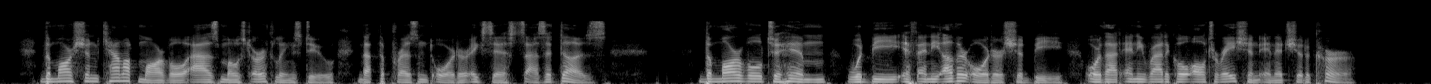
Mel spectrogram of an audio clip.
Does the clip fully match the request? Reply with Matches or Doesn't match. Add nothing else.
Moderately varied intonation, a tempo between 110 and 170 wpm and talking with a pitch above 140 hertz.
Doesn't match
